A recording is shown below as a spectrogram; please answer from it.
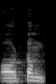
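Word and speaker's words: autumn: यह ऑटम न लिखा है। यहां पर देखते होंगे ना? तो इसमें न जो है साइलेंट रहता है। ये ऑटम केवल बोला जाता है।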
